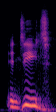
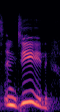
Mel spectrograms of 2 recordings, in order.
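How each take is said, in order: First: Said in the usual way. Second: Put-on plummy posh English accent. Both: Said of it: "You suddenly became very posh there".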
